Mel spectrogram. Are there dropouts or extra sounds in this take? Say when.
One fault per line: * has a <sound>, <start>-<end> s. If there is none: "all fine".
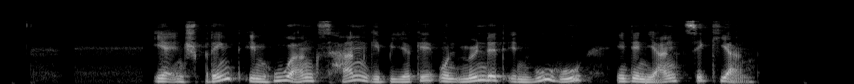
all fine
